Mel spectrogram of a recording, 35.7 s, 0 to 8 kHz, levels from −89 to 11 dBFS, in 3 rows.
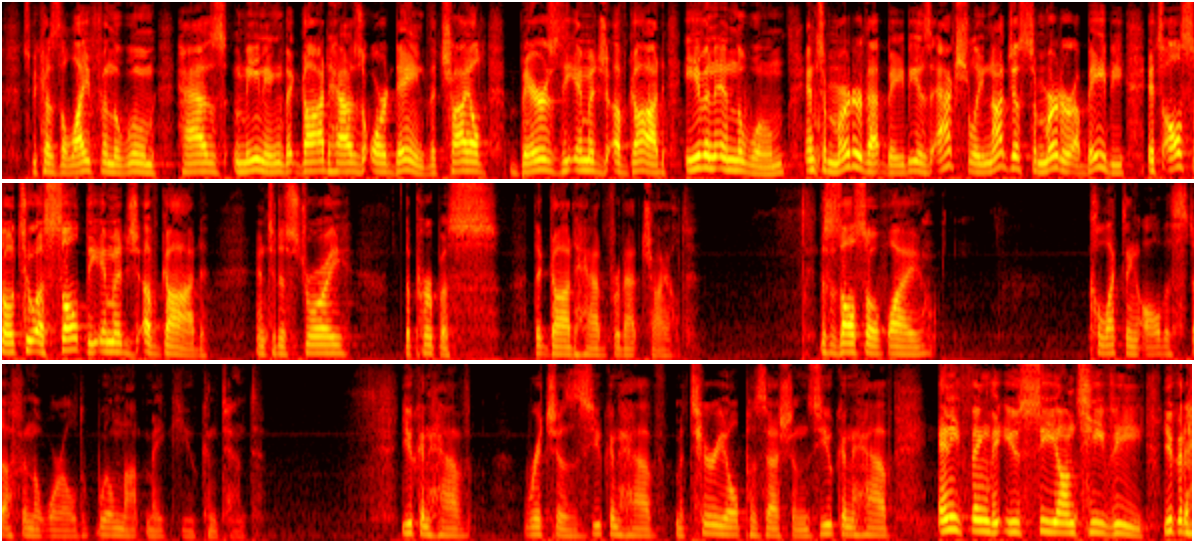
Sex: male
